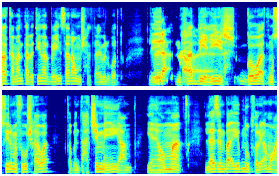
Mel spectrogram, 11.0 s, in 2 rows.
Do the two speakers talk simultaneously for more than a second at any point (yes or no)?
yes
